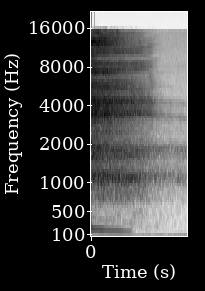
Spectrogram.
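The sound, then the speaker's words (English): A deep breath exhaled in a single long, airy sigh during a guided breathing and grounding exercise. It starts full and steadily fades, with no talking. “inhale, hold, and exhale.”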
